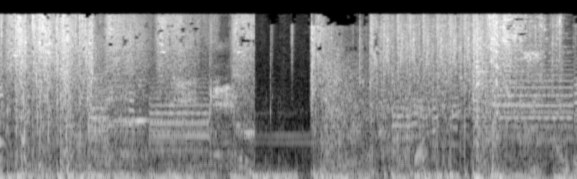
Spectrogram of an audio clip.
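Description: Enemy gunfire in a video game crackles in rapid, loud bursts, dense fusillade-like shots with a brief gap in the middle before the firing resumes.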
